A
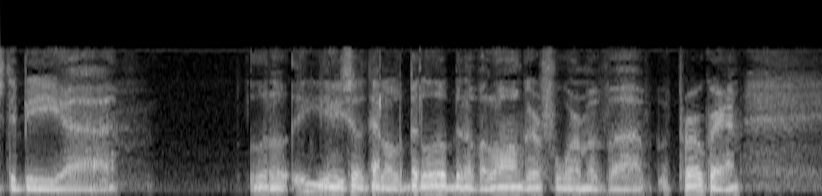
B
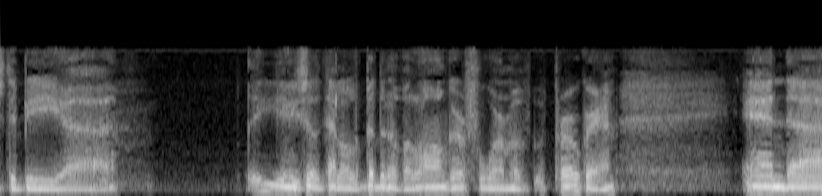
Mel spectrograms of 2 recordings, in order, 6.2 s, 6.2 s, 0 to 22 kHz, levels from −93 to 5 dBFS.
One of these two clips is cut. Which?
B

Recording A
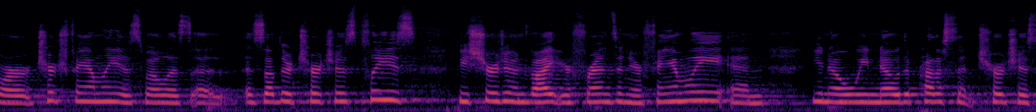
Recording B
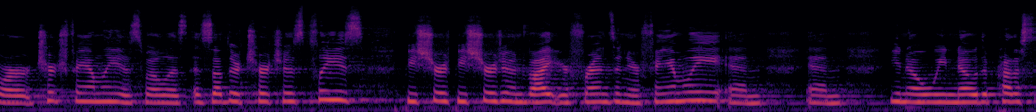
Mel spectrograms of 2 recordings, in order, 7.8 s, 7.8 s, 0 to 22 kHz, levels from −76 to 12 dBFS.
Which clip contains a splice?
B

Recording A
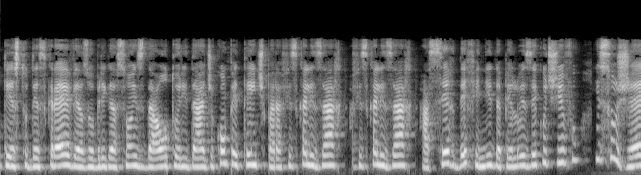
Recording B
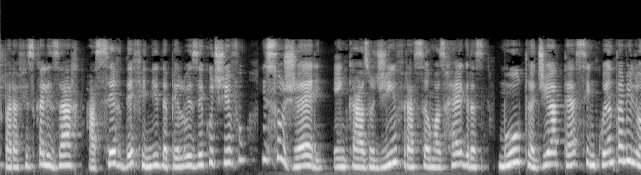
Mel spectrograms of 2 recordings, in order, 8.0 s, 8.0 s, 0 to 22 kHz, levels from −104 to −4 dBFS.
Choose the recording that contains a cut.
A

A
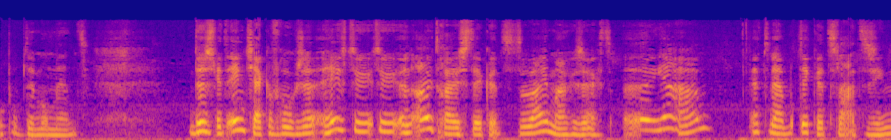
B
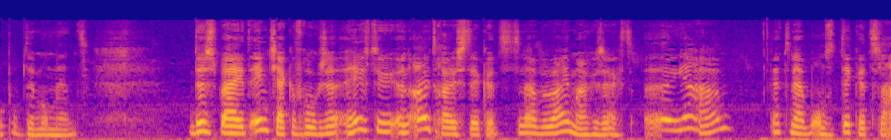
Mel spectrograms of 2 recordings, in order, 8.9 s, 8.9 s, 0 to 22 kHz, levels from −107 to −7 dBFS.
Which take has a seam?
A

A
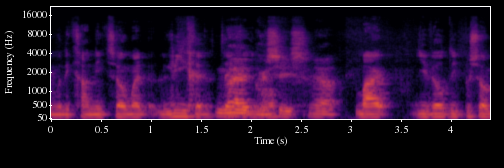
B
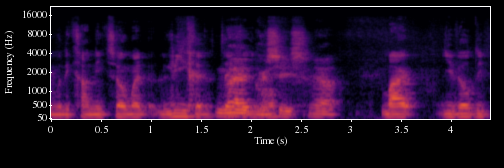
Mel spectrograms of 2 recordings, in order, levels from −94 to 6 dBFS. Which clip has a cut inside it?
A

